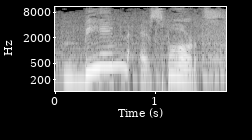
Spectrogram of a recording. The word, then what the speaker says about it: beIN Sports: Sí, se escribe beIN Sports, pero se pronuncia beIN Sports.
